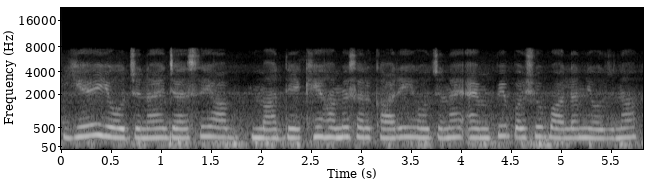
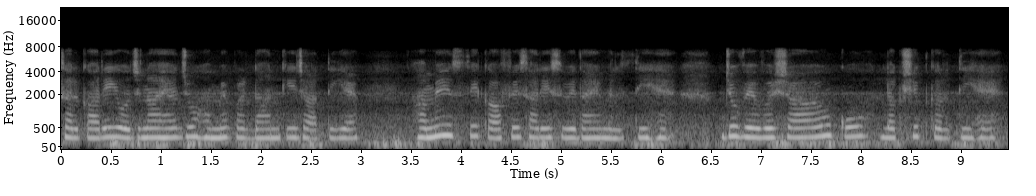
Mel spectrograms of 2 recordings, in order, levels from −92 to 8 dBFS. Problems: constant background noise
